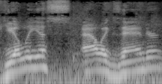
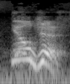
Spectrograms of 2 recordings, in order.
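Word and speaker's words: Gilgeous-Alexander: What'd you call Shea Gillius Alexander? Shea Gilligan's Alexander? Gilgis!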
